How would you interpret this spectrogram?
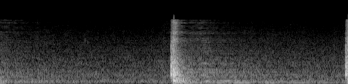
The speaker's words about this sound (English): A symbolic knock on the door by the Archbishop of Paris, the cathedral awakens and resounds with a hymn of praise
